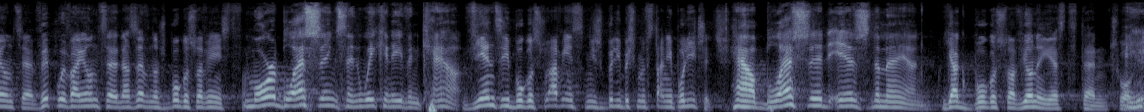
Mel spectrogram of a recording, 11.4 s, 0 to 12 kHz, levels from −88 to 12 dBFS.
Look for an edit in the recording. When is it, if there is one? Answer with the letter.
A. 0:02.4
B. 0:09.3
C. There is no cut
C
